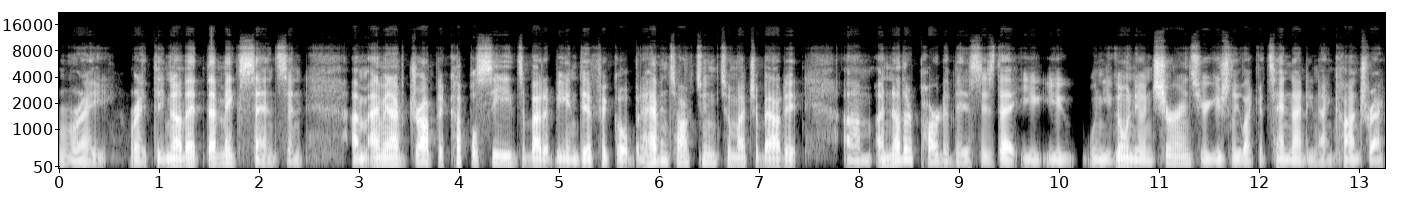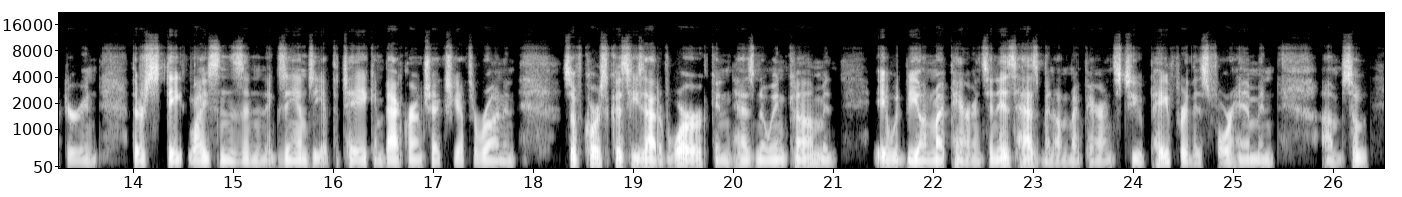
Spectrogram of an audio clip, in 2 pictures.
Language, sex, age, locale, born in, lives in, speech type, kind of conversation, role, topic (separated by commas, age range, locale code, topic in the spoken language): English, male, 45-49, en-US, United States, United States, conversation, advice, user, How can I be honest without hurting someone's feelings?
